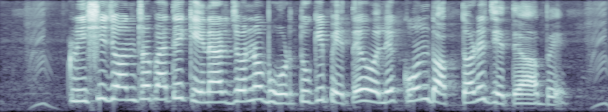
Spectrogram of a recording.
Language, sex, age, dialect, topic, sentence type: Bengali, female, 18-24, Northern/Varendri, agriculture, question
